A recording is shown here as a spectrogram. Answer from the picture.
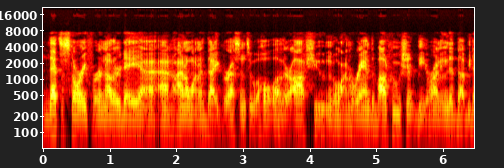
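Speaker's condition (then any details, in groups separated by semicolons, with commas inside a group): No condition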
